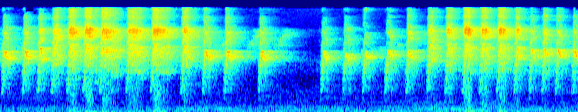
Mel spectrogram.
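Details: Grey-cheeked Bulbul song for tutoring other birds: quick harsh chattering notes, an abrupt pause of under a second, then the rapid scratchy series resumes at the same pace.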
